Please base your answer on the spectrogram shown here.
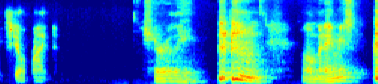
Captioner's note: clears throat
